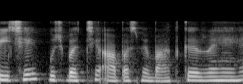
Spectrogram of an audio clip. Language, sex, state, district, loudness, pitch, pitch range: Hindi, female, Haryana, Jhajjar, -17 LUFS, 185 Hz, 175-200 Hz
